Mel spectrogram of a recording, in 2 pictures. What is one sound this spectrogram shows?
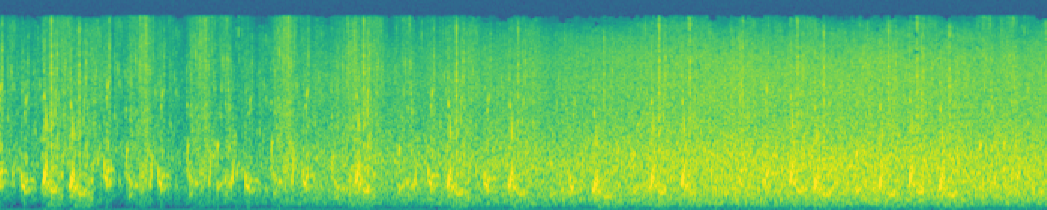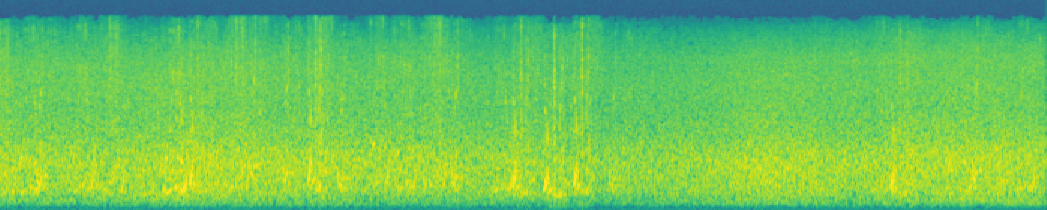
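Oars paddle and splash steadily through water.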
